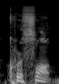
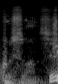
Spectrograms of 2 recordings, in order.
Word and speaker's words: croissant: Today is also National Croissant Day. You like croissants? Oh, no. Well, you got to say it right, though. – I love croissants. – Tell them how to say it. It's croissant.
